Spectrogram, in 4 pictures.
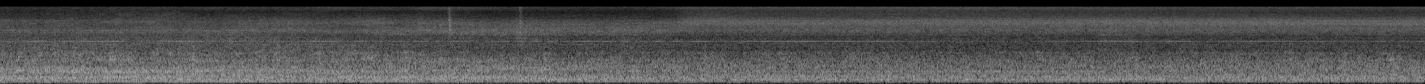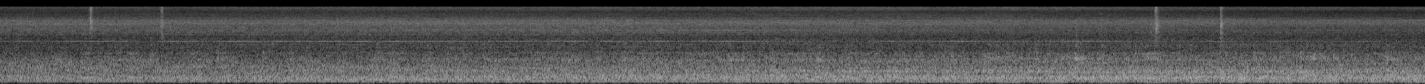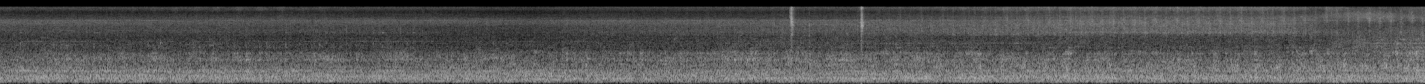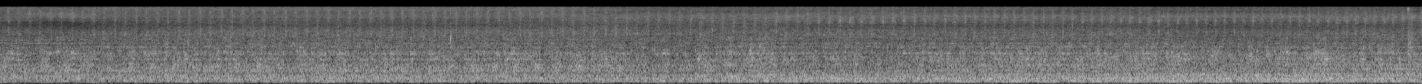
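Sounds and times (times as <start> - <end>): paper machine whirring and hissing: 0.0 - 56.9
sharp machine clicks: 25.8 - 26.8.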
